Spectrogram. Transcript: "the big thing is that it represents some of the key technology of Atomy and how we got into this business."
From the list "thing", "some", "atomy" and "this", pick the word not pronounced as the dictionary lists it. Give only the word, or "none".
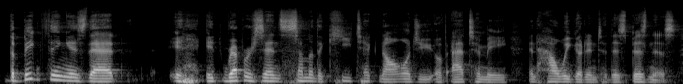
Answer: none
